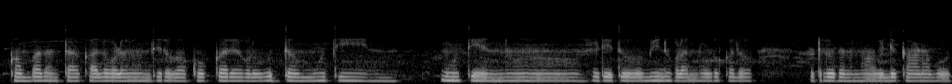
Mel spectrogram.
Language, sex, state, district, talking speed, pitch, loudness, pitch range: Kannada, female, Karnataka, Mysore, 80 wpm, 170 Hz, -32 LUFS, 165-175 Hz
